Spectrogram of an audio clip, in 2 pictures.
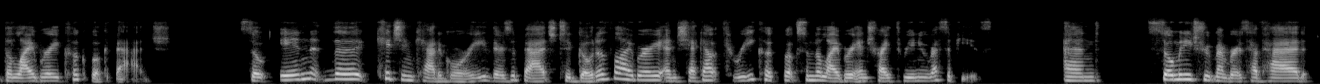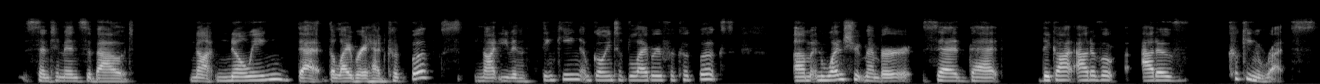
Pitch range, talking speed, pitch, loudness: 160-210 Hz, 165 wpm, 185 Hz, -21 LUFS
